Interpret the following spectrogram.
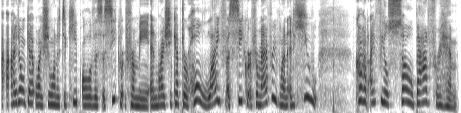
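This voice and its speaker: A woman playing Ivory, a raw and volatile grieving young woman who speaks in halting, stammering bursts in an audio drama. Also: high-pitched, animated, fairly bright tone, no echo, studio quality. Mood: anguished.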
